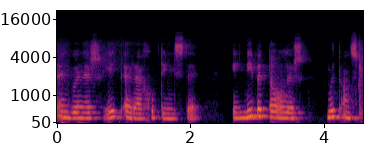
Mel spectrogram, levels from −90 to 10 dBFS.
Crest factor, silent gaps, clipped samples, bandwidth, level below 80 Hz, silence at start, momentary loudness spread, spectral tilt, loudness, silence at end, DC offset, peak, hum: 18 dB; none; under 0.1%; 8.8 kHz; -68 dBFS; 0 s; 10 LU; -6 dB/octave; -31 LUFS; 0 s; under 0.1%; -14 dBFS; none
